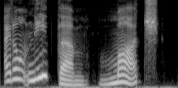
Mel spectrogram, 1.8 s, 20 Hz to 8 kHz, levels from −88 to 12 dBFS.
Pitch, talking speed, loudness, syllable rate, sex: 230 Hz, 135 wpm, -15 LUFS, 3.7 syllables/s, female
